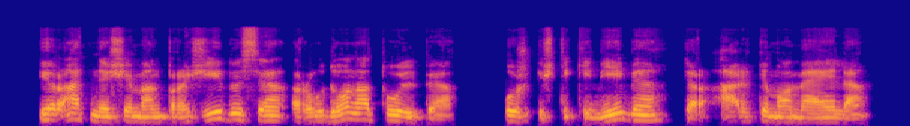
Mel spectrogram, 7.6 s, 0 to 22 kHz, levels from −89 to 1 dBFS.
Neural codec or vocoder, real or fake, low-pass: vocoder, 22.05 kHz, 80 mel bands, WaveNeXt; fake; 9.9 kHz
